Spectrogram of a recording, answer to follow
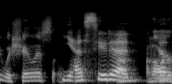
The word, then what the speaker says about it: Waxela: Did I pronounce that correctly? Waxela?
